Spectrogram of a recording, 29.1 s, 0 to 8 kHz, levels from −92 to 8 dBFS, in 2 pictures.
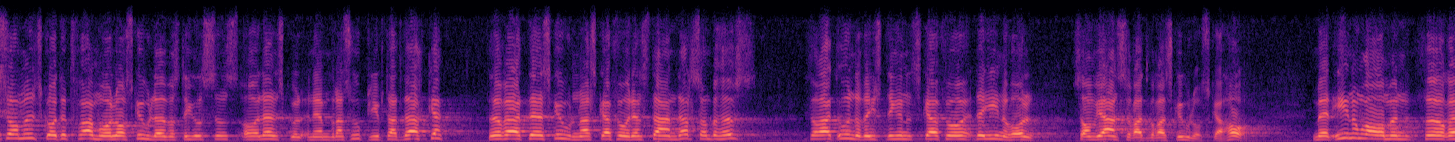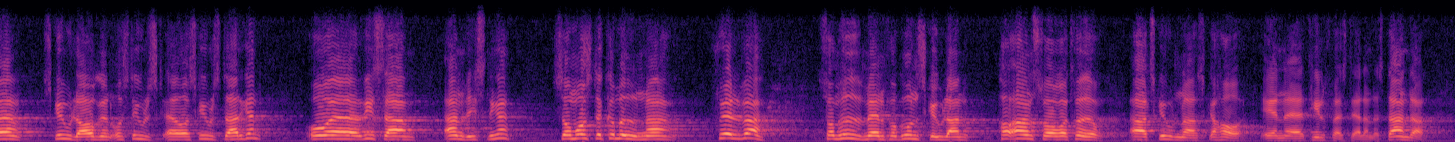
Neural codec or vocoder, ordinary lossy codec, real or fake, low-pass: none; Opus, 32 kbps; real; 7.2 kHz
